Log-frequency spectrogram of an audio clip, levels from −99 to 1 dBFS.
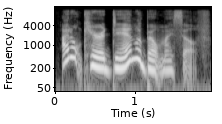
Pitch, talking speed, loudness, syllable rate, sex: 240 Hz, 215 wpm, -17 LUFS, 5.0 syllables/s, female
